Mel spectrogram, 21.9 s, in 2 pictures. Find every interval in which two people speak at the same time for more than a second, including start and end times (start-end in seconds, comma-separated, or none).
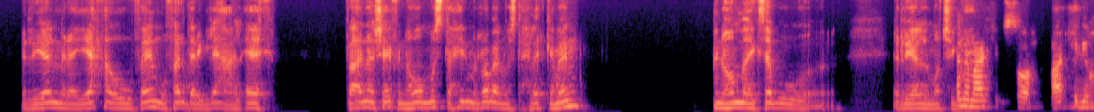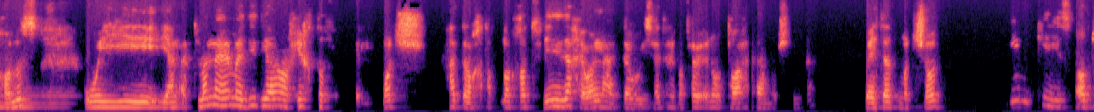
none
